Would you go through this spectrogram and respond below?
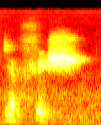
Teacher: âm SCH ở đây chúng ta sẽ đọc là âm sh, tức là sh mạnh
